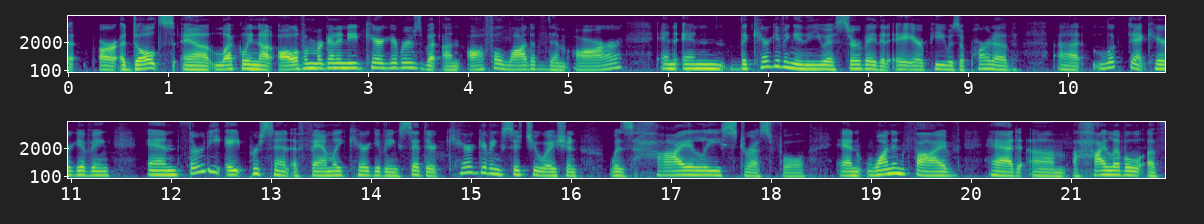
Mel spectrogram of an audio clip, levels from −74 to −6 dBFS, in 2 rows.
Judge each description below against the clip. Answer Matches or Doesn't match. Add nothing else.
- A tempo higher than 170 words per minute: Doesn't match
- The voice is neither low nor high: Matches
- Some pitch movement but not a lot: Matches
